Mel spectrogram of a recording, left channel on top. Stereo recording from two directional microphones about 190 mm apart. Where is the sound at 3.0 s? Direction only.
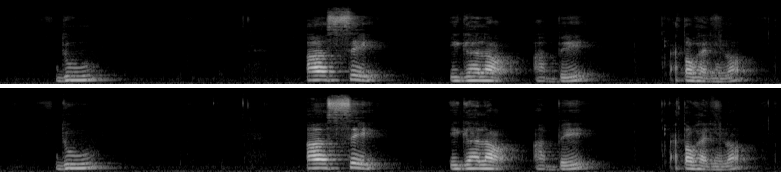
30° right (ahead or behind).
